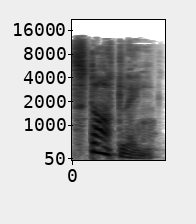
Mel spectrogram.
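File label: "startling", British English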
